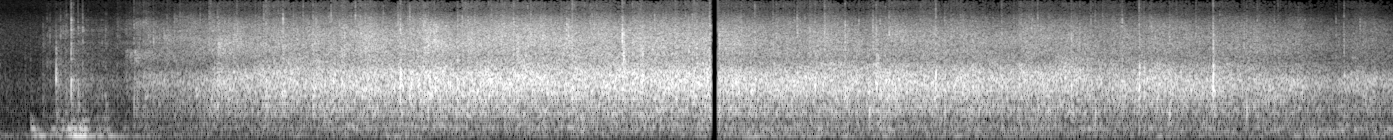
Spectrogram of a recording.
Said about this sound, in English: Sorry, this is what I forgot to ask you earlier, which was to keep applause for the end. It leads to a little bit less interruption, and we have quite a lot to get through. But thank you very much for the applause, but keep the rest of it for the end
